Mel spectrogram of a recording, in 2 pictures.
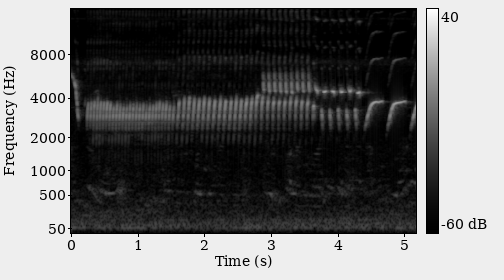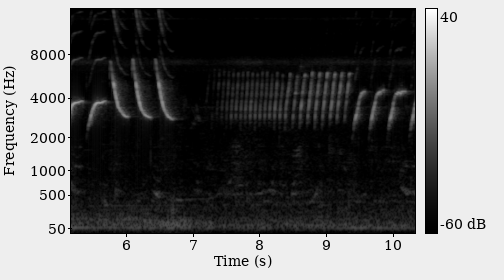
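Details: Canary song for teaching canaries to sing: a long fast buzzy trill at steady pitch, then rising sweeping phrases, loud falling swoops, a short pause, and a quieter rapid trill with rising notes.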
